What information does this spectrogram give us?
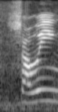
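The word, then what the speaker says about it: Chaweng: Showing is the correct pronunciation.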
